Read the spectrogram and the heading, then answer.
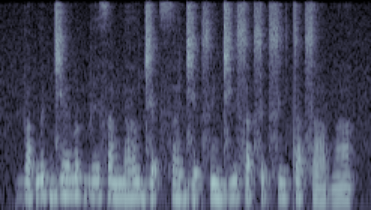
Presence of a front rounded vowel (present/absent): absent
